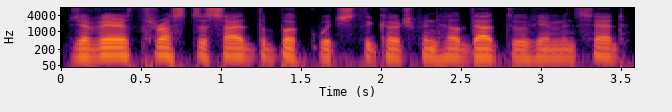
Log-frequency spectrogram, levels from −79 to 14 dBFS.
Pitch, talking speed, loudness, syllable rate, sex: 105 Hz, 235 wpm, -20 LUFS, 5.2 syllables/s, male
